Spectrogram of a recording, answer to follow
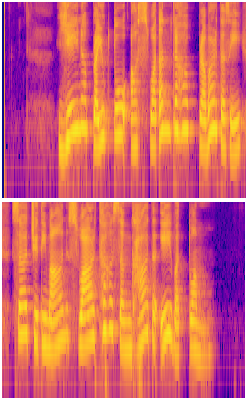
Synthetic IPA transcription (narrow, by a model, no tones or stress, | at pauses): jeːnɐpɾɐjukt̪oːɐsʋɐt̪ɐnt̪ɾɐɦɐ̆pɾɐʋɐɾt̪ɐseː | sɐt͡ʃit̪imaːnsʋaːɾt̪ʰɐɦɐsɐŋɡʱaːt̪ɐʔeːʋɐt̪ʋɐm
